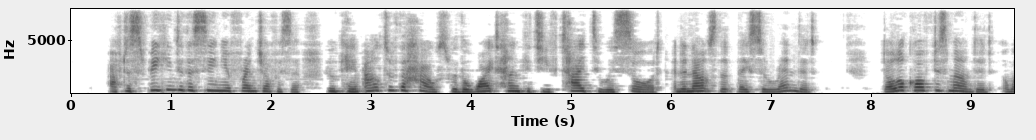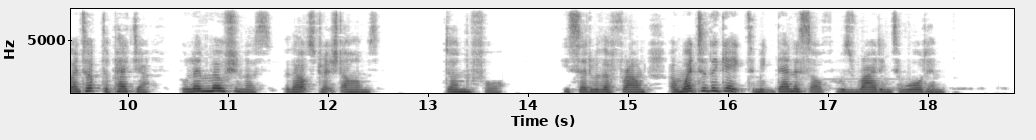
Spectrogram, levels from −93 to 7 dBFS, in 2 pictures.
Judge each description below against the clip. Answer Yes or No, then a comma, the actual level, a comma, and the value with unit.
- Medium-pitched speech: No, high, 220 Hz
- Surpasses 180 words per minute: Yes, average, 190 wpm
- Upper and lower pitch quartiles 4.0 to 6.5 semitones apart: Yes, average, 4.4 semitones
